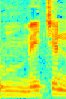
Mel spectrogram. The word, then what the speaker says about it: Machen: bueno, se pronuncia Arthur Machen, pero bueno, ya sabemos.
